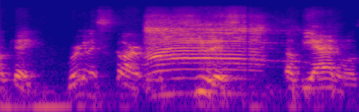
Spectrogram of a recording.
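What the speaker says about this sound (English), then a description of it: "These are little tiny sheep. They're all under a year old." Young lambs under a year old bleat on a farm, one long wavering cry loud and close between stretches of a person talking.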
